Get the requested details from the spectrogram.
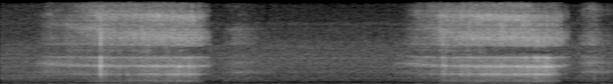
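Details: A person filmed sleeping for a sleep ASMR recording gives two long, harsh, raspy snoring breaths about four seconds apart; loud snoring during sleep.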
